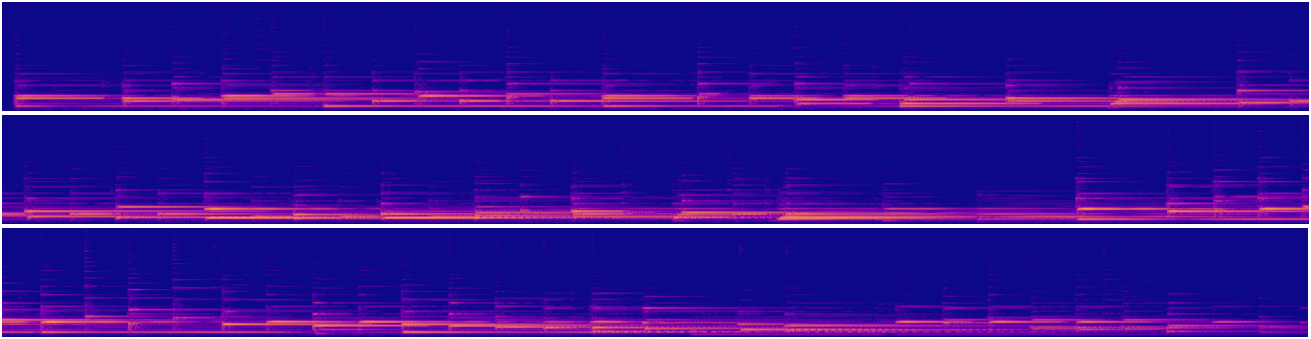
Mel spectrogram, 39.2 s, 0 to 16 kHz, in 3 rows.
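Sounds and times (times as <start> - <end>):
pedal harp piece: 0.0 - 39.2.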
